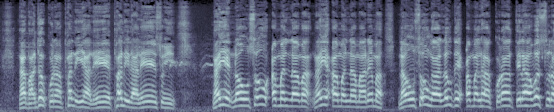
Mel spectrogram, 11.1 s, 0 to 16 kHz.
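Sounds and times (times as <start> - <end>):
man speaking sing-song: 4.2 - 11.0.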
